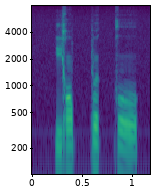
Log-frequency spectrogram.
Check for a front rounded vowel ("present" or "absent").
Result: absent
